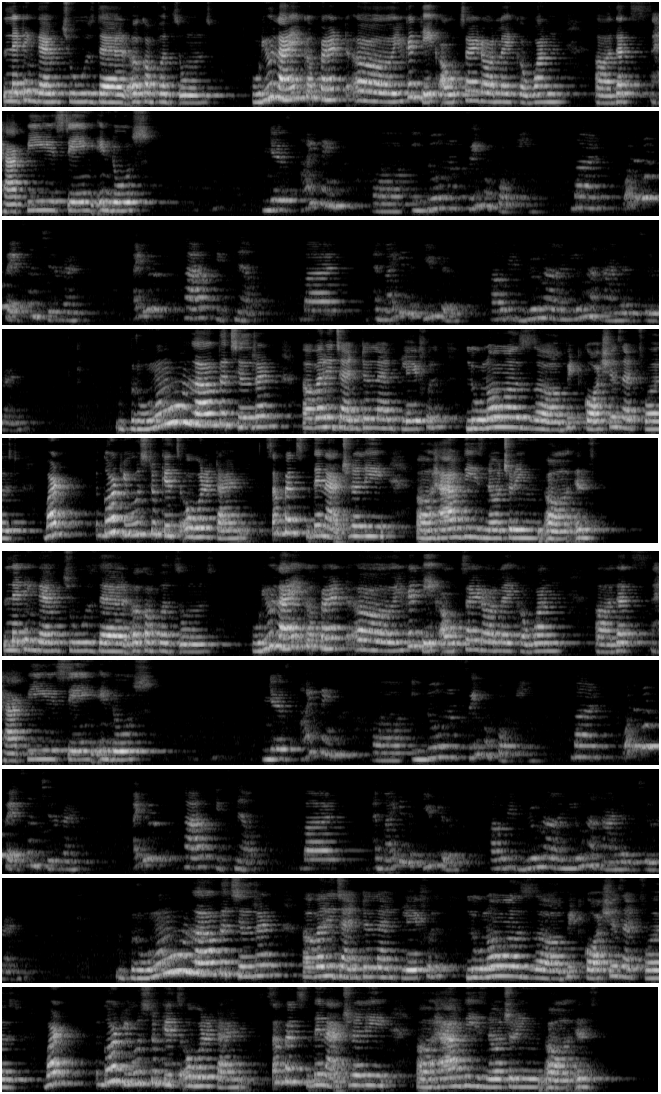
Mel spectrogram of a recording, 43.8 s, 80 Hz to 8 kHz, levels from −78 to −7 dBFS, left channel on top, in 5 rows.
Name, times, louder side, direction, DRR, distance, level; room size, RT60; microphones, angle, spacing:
voice 1, 0.0-2.8 3.3-7.5 7.9-8.4 8.6-10.7 27.8-29.9 30.3-32.1 32.5-35.2 35.6-35.9 36.3-38.3 38.6-42.9, left 2 dB, 75° left, 3 dB, 1.7 m, -29 dB
voice 2, 12.2-13.4 13.7-15.9 16.3-16.7 17.0-18.6 19.3-19.7 19.9-20.9 21.5-22.0 22.5-23.6 24.0-26.5, right 2 dB, 45° right, -2 dB, 2.1 m, -40 dB
7.4 x 4.6 x 5.6 m, 0.86 s
head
